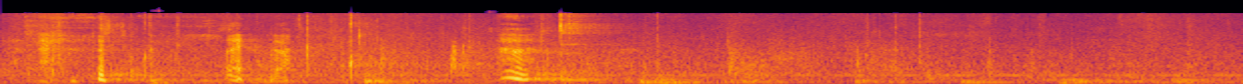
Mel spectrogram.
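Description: A middle-aged woman laughs into a microphone.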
